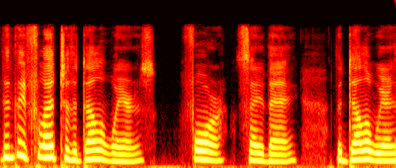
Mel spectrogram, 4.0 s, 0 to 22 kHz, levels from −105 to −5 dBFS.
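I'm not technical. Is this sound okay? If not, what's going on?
Yes, nothing stood out as a problem when listening to this clip.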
